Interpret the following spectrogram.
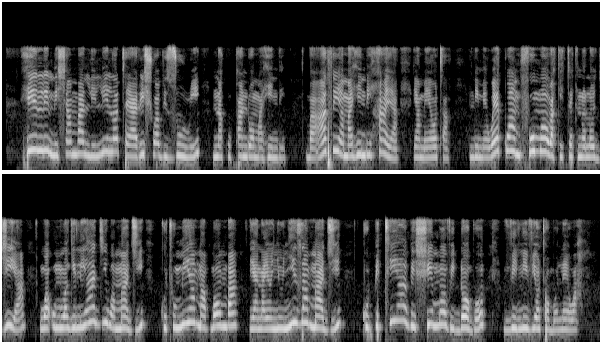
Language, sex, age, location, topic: Swahili, female, 25-35, Nairobi, agriculture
